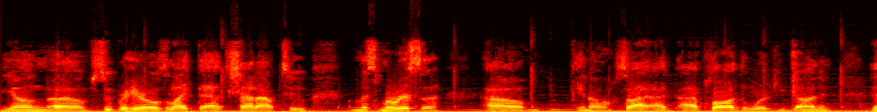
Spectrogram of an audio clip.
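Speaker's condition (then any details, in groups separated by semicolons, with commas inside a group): No condition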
